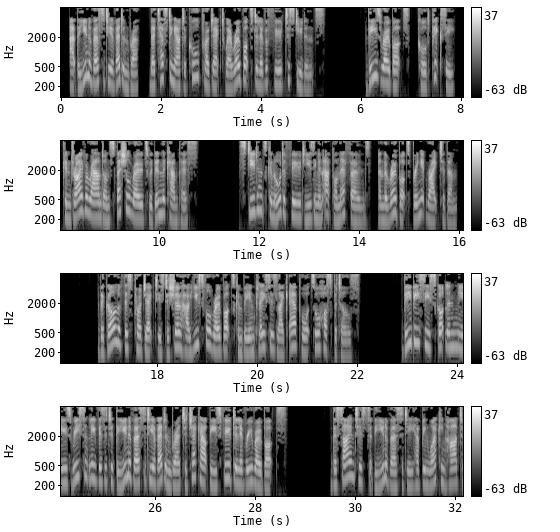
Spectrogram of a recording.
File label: English Upper Intermediate FAST Reading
